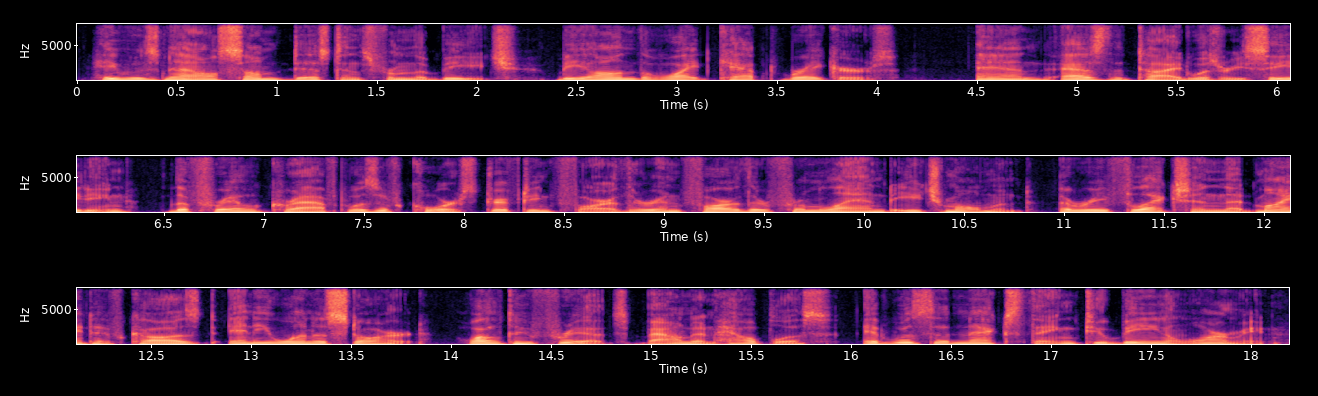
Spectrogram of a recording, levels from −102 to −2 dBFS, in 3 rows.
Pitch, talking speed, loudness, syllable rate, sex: 125 Hz, 190 wpm, -20 LUFS, 4.7 syllables/s, male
